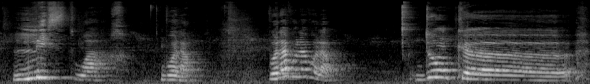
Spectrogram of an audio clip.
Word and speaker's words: histoire: consonne h effectivement mais le h au début d'un mot souvent en français ne se prononce pas c'est ce qu'on appelle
